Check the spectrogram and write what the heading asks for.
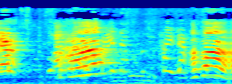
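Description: Women yelling at each other in high-pitched voices during a hair-pulling scuffle, with one long drawn-out cry near the middle.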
